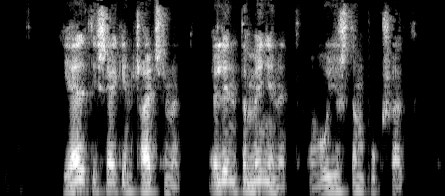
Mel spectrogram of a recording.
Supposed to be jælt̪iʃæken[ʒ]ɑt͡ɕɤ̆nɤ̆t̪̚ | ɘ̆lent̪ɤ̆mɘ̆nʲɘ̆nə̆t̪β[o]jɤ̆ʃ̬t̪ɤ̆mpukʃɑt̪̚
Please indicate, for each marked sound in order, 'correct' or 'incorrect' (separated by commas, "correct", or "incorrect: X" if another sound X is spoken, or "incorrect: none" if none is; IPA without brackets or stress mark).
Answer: incorrect: ʃ, incorrect: u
